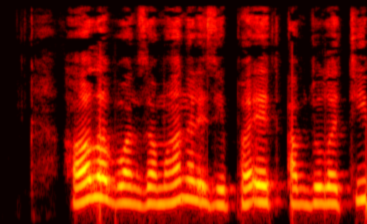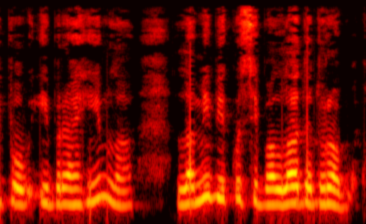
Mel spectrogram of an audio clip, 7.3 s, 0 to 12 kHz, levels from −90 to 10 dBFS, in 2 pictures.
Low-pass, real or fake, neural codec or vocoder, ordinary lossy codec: 10.8 kHz; fake; vocoder, 24 kHz, 100 mel bands, Vocos; AAC, 64 kbps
